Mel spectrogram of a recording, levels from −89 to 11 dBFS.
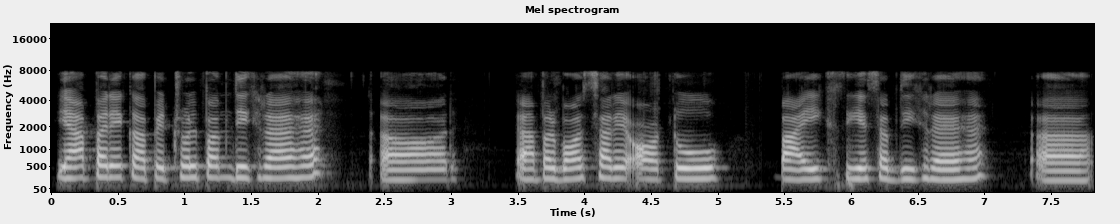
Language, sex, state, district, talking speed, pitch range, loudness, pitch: Hindi, female, Bihar, Patna, 170 wpm, 215-245 Hz, -16 LUFS, 230 Hz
